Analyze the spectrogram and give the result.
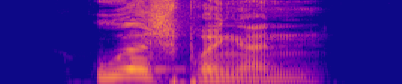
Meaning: dative plural of Ursprung
- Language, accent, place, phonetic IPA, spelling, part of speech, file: German, Germany, Berlin, [ˈuːɐ̯ˌʃpʁʏŋən], Ursprüngen, noun, De-Ursprüngen.ogg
